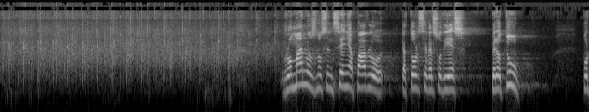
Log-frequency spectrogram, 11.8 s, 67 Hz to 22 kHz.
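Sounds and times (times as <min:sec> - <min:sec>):
audience applauding: 0:00.0 - 0:05.6
speech: 0:05.6 - 0:10.5.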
